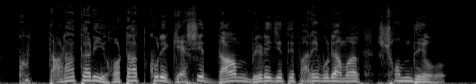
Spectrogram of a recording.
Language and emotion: Bengali, fearful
